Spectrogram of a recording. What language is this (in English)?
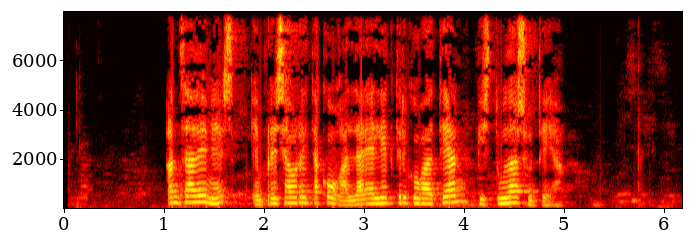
Basque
